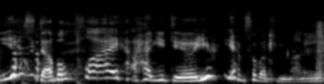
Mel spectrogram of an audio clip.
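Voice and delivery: high, swooping, fawning starstruck gushing. Pretending to greet a famous guest on a call: mock starstruck gushing. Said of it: "I just start going gaga".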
